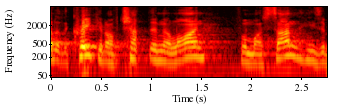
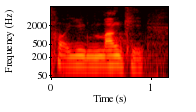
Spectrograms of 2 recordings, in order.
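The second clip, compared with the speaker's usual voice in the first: very quiet, mortified, embarrassed hushed voice; 7 semitones lower, 12 dB quieter than usual. Retelling how the thirteen-year-old son reacted: imitating an embarrassed teenage son. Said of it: "he's just embarrassed".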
